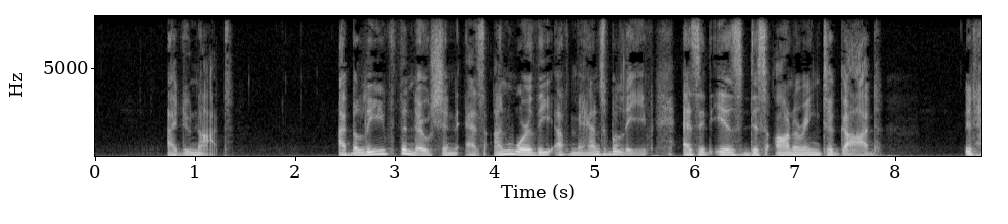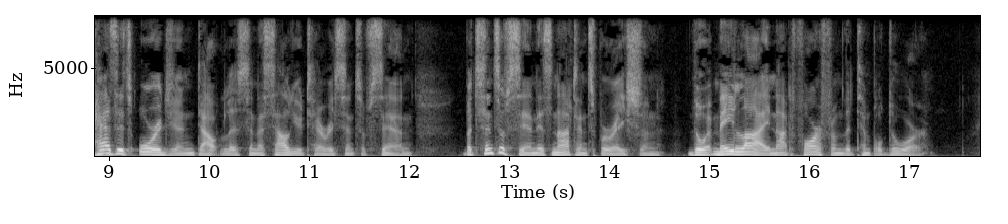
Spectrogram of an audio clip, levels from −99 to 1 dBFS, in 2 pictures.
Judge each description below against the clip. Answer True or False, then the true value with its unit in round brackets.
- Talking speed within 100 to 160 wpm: True (155 wpm)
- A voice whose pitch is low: True (120 Hz)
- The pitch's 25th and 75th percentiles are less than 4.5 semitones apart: False (5.1 semitones)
